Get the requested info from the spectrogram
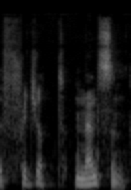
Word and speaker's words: Fridtjof Nansen: the Fridtjof Nansen.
